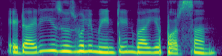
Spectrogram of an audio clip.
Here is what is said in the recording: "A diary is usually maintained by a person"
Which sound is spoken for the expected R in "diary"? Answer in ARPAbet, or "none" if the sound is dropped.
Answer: R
